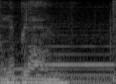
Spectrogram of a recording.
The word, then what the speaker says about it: LeBlanc: a magazine before yeah LeBlanc you wouldn't pronounce the C right that was a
